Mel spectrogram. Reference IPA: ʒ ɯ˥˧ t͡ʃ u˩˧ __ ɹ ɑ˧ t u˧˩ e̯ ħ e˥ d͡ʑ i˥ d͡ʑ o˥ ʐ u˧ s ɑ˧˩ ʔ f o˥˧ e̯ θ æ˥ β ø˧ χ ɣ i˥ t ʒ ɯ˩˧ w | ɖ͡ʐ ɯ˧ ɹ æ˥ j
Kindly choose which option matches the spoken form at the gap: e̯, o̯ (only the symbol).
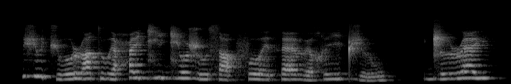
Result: o̯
